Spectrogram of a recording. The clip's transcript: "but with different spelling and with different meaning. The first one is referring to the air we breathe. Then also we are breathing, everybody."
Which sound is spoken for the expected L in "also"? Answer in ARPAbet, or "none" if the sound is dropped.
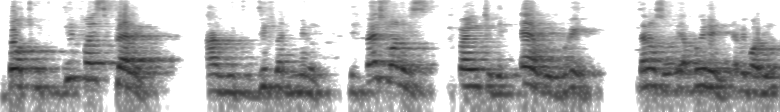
none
